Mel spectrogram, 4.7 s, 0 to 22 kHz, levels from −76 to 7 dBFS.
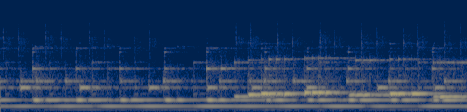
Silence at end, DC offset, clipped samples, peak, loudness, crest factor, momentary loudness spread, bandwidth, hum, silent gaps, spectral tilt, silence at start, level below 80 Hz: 0 s; under 0.1%; under 0.1%; -14 dBFS; -28 LUFS; 14 dB; 8 LU; 10 kHz; none; none; -6 dB/octave; 0 s; -74 dBFS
